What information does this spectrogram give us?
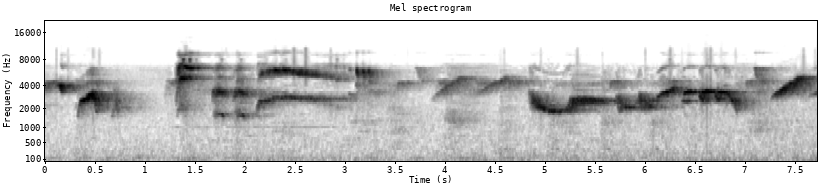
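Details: Orange-headed thrush song made for training other birds: varied whistled phrases with sliding notes and quick rising and falling figures, broken by short pauses, with faint low hum beneath.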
